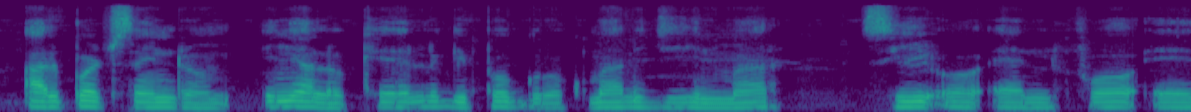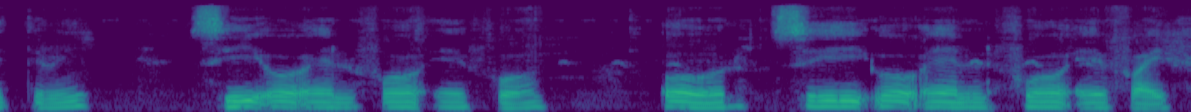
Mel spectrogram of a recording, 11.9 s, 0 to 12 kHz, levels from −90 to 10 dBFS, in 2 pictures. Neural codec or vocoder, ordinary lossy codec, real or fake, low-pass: vocoder, 22.05 kHz, 80 mel bands, WaveNeXt; AAC, 48 kbps; fake; 9.9 kHz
